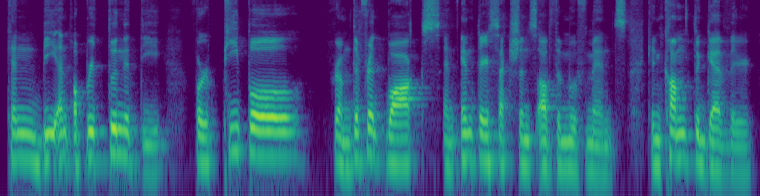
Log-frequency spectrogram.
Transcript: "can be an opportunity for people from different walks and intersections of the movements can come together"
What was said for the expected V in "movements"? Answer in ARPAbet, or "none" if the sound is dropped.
V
